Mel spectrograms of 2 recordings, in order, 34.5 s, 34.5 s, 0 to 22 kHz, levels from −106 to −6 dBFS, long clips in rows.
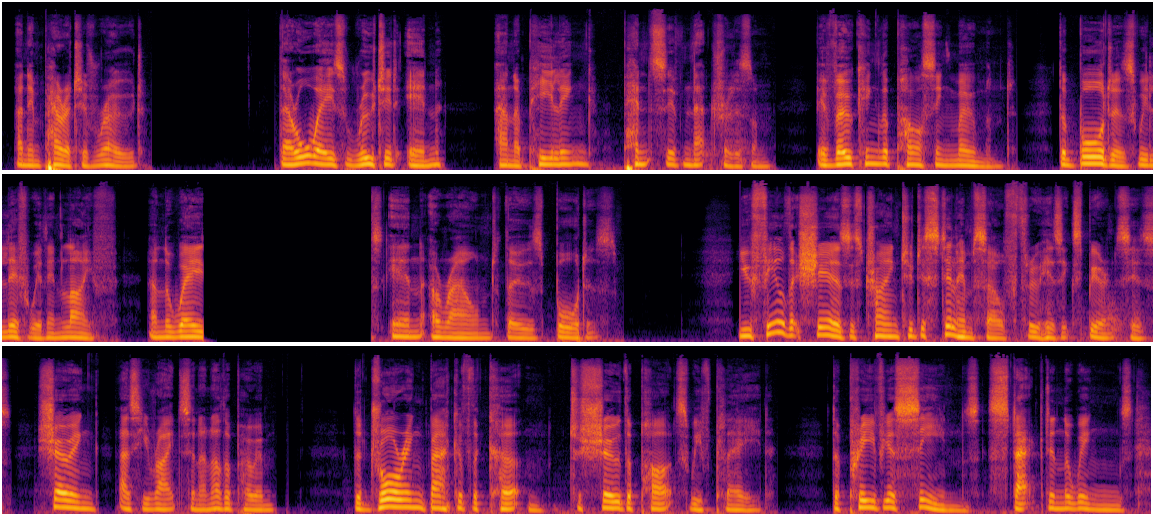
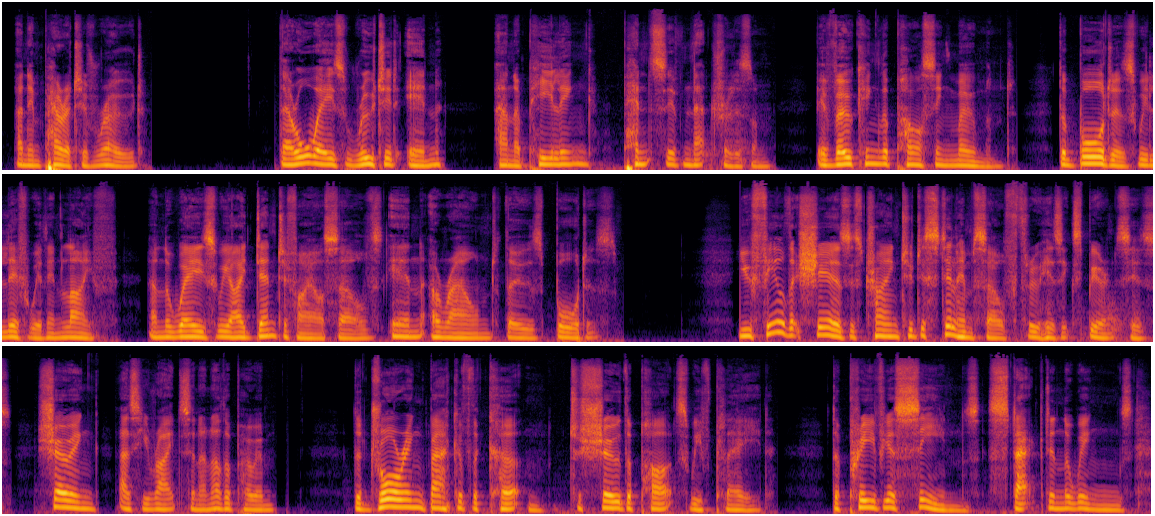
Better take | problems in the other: second | audio cutting out; at 14 s for 1.5 s

